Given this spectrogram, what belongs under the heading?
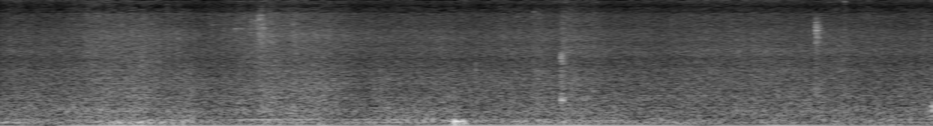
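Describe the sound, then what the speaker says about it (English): Steady wind and sea noise wash over the microphone in a low continuous roar on a fishing boat inshore off Eastbourne, with a single soft knock midway and no voices. "it's quite windy now"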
